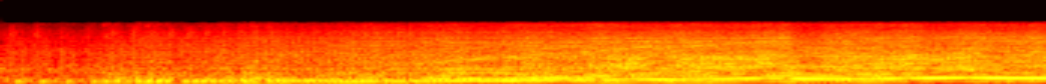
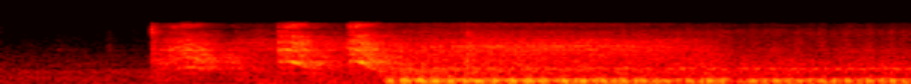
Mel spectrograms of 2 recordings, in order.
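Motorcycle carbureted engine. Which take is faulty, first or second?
second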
